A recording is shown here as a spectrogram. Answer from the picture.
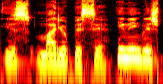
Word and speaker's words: Mário PC: my staging name is mario peci in english pronunciation mario pc it's not a personal computer pc it is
